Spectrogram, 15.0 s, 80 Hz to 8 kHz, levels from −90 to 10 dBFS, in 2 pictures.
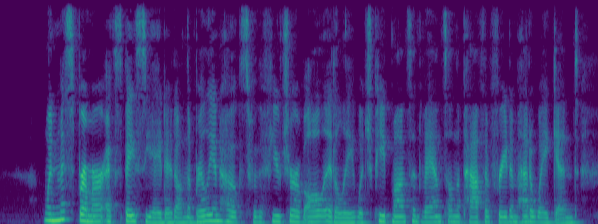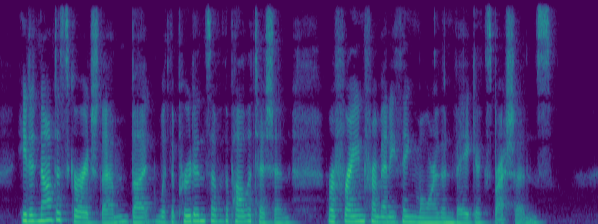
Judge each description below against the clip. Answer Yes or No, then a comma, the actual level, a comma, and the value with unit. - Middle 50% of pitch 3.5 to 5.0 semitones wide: No, average, 3.1 semitones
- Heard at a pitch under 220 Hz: Yes, medium, 185 Hz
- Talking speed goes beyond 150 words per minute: Yes, average, 170 wpm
